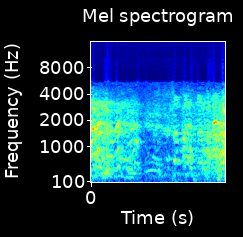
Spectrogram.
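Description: Indistinct overlapping voices, a murmur of chatter with no single clear speaker, dipping briefly in the middle.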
